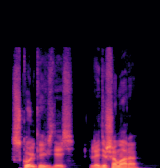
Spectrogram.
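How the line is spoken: Calm question. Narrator (Russian): спокойно спросил лорд Белькисир

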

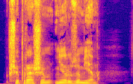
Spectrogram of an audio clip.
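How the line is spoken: Quiet question. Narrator (Russian): тихо спросил Яцек

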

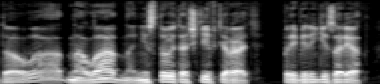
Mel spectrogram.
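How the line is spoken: Mutter. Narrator (Russian): Кто-то бормочет

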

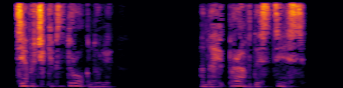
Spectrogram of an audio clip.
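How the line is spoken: Breathless gasp. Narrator (Russian): выдохнула Ольга

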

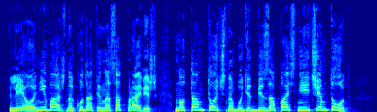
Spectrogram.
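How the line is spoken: Shouting. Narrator (Russian): закричала Мира

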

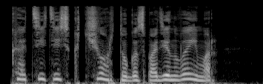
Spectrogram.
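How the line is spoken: Hiss. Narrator (Russian): Прошипела она

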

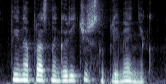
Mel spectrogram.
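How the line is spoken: Completely calm voice. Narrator (Russian): голос звучал совершенно спокойно

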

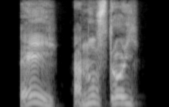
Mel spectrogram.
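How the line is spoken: Big man barking. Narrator (Russian): гаркнул здоровяк

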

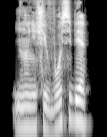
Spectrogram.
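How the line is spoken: Forced out. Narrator (Russian): выдавила Нелли

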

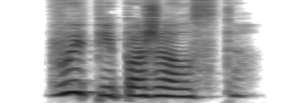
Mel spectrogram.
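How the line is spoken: Trembling voice. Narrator (Russian): дрожащим голосом прошу

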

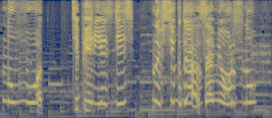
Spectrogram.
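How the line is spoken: Fixie sobbing. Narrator (Russian): всхлипнул фиксик

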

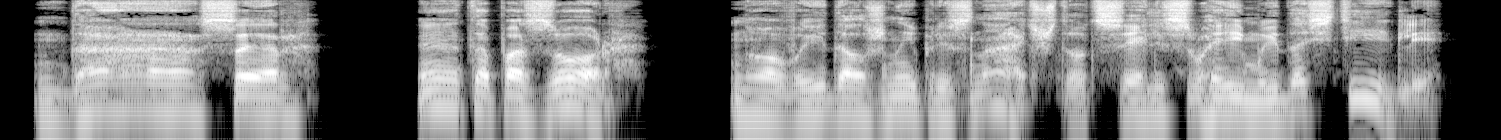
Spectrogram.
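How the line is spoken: Oily, ingratiating purr. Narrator (Russian): Гудман со своей елейной улыбкой вкрадчиво замурлыкал

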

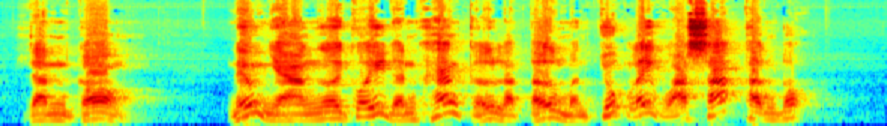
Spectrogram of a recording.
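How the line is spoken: Loud shout. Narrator (Vietnamese): Hà Xà Tiên Tử hét to

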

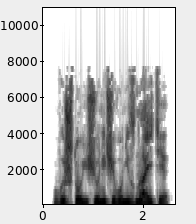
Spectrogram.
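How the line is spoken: Surprised exclamation. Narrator (Russian): удивленно воскликнул он

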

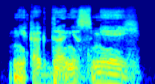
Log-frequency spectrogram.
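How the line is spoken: Dark, eerie hiss. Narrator (Russian): Прошипела она черным голосом, более похожим на голос какого-нибудь ее колдовского прислужника, чем на ее собственный

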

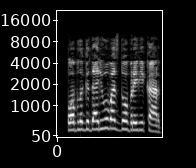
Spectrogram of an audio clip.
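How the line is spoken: Joyful laughing exclamation. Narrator (Russian): вскричал Клименто, засмеявшись и радостно

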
